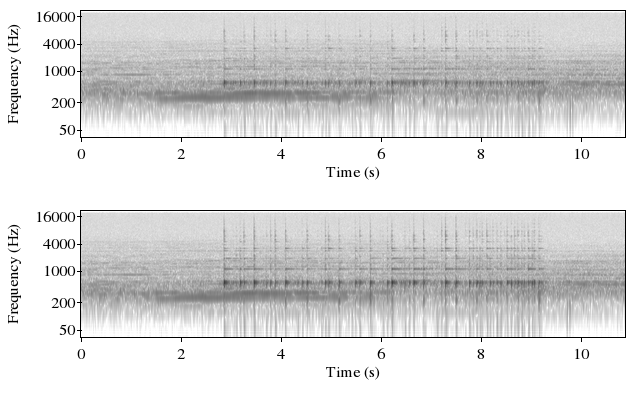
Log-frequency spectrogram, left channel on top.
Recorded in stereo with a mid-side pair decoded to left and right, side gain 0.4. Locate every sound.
2.9 s dishes clattering: 55° right, 1.9 m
